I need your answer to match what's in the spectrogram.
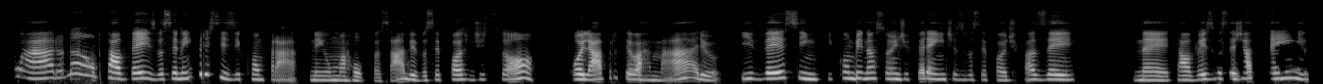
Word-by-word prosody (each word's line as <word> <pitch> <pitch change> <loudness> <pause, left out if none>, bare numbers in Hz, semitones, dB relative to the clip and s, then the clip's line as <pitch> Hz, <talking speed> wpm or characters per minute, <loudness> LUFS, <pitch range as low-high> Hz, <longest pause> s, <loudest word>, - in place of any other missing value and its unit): Claro. 300 -2 +3
Não, 475 -5 0
talvez 270 -3 +4
você 240 +3 -3
nem 270 +2 +1
precise 330 - -3
comprar 215 - -5
nenhuma 200 -1 -2
roupa, 180 -3 -6
sabe? 220 +8 0
Você 195 +2 -8
pode 225 0 -2
só 250 +3 +1 0.4
olhar 235 -2 +6
pro 315 +1 -18
teu 245 -5 -1
armário 195 -1 0 0.2
e 265 +1 -2
ver, 270 +4 +6
sim, 265 -5 0
que 245 +1 -22
combinações 270 -2 0
diferentes 235 -1 -3
você 220 0 -13
pode 195 -2 -8
fazer, 225 -1 0 0.6
né. 195 -1 0
Talvez 205 +4 0
você 260 0 -2
já 270 - -1
tenha, 270 0 0
assim - - -14
240 Hz, 145 wpm, -25 LUFS, 210-270 Hz, 0.6 s, olhar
